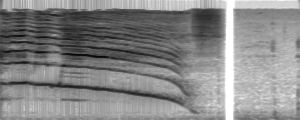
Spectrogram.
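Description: A child's long, high-pitched squeal that holds its pitch, then slides steeply down and cuts off about a second and a half in.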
